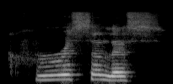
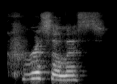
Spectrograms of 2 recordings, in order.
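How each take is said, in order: First: Chrysalis said again slowly and carefully; patient second modelling of chrysalis; slow repeat. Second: Chrysalis said high and clear with a falling end; teacher saying chrysalis to repeat; modelled word. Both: Shown as a demonstration.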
